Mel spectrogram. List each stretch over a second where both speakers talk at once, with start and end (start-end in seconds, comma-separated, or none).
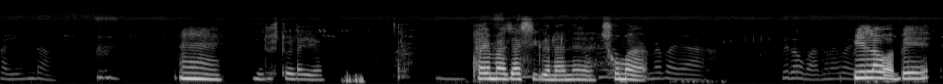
4.8-6.3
